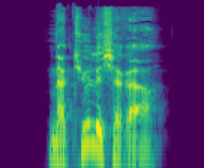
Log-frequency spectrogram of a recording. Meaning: inflection of natürlich: 1. strong/mixed nominative masculine singular comparative degree 2. strong genitive/dative feminine singular comparative degree 3. strong genitive plural comparative degree
- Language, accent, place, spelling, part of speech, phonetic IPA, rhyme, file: German, Germany, Berlin, natürlicherer, adjective, [naˈtyːɐ̯lɪçəʁɐ], -yːɐ̯lɪçəʁɐ, De-natürlicherer.ogg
